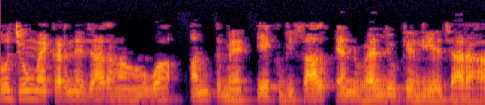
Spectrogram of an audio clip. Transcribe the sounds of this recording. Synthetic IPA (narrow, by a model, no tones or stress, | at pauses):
t̪oːd͡ʒoːmɛ̃ːkɐɾned͡ʒaːɾɐɦaɦũʋɐɦ | ə̃nt̪mẽeːkbɪsaːlɛnʋɛːljukelied͡ʒaːɾɐɦa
